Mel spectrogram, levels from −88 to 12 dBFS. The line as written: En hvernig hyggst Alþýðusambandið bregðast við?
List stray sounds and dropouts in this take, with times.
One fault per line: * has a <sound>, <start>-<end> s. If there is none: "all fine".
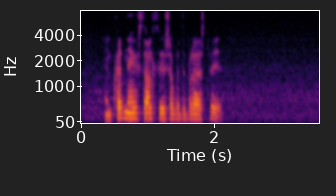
all fine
